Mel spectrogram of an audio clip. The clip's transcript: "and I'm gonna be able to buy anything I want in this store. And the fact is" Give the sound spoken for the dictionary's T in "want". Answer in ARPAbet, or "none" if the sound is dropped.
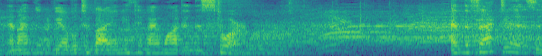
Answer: T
